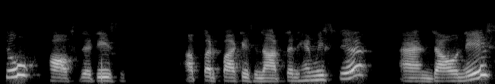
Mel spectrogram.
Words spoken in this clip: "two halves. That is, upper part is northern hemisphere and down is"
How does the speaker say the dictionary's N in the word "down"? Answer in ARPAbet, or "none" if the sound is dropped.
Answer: N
